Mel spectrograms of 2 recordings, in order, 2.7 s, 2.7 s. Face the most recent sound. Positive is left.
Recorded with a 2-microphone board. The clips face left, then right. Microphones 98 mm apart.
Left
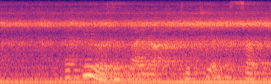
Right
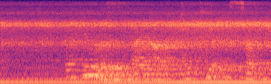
turn(degrees=15)  # may be behind; listen again after turning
